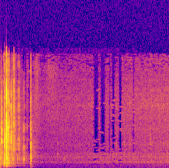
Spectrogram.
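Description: A few light clicks of plastic lipstick and lip-gloss tubes knocking together as one is pulled out of a plastic drawer, in the first half-second, then near silence.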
